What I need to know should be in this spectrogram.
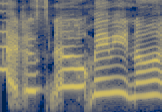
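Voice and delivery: very high, loud flustered squeal; mock panicked wail. Retells her panicked reply to child.

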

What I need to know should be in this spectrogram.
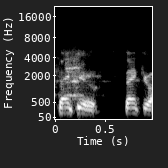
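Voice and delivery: ordinary delivery

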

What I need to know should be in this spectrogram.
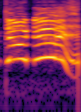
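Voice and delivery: begging him not to start crying; pleading cry. Retold or imitated. Bride to her tearful dad, loud high plea.

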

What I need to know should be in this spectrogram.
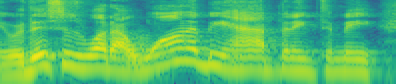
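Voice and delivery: ordinary delivery

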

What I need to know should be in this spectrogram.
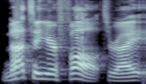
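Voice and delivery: loud slow not to your fault; emphatic correction. Real, not acted. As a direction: belt out the fixed word. Laughing correction of a slip.

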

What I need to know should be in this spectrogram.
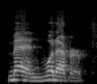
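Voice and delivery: usual speaking voice

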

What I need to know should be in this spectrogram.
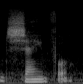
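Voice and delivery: low and soft, disappointed; one soft low word of shame; quiet verdict. Real, not acted. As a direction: let it drop, shaking your head. Closing verdict.

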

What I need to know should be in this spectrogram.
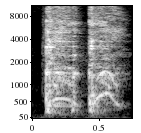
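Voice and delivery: sudden harsh choking cough. Real, not acted. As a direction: cough hard, choking on a drink. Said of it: "Sorry, choking to death here".

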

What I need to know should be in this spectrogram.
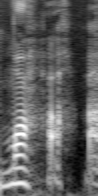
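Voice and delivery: soft evil cackle; mad scientist laugh. Pretend. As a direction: cackle quietly like a villain. Halloween lives on.

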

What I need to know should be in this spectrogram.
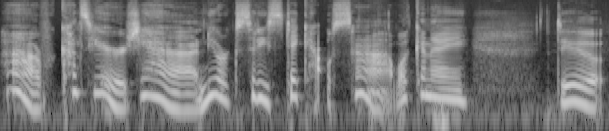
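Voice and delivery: high, slow, drawn-out tourist voice; clueless tourist voice. Retold or imitated. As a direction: play a lost tourist, slow and sing-song. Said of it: "they're like".

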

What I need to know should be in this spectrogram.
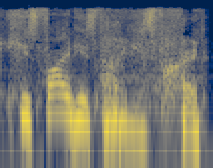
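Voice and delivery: imitated breezy reassurance, starting high; brushing off worry. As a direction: wave it off, repeating lightly. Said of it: "I'm like".

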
